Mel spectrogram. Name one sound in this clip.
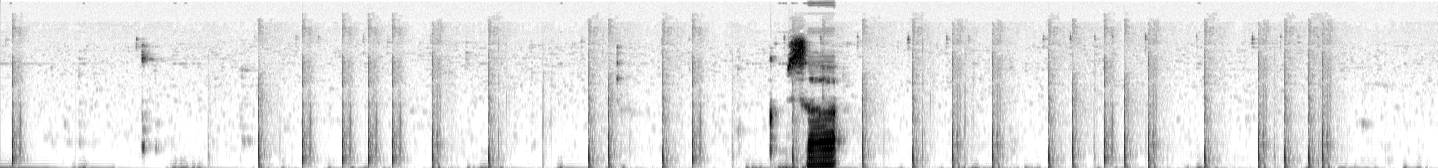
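Stone blocks are placed one after another with quick, soft knocks.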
